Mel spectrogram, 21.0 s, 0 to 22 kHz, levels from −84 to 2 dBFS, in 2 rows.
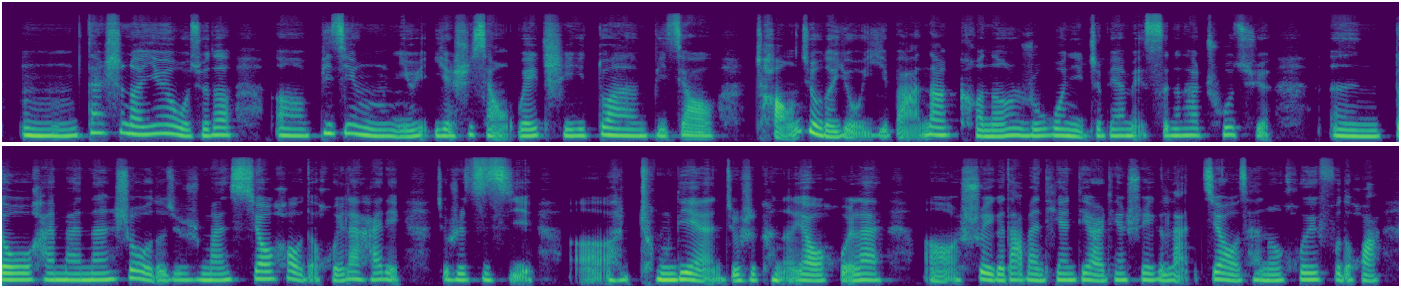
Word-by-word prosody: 嗯， 185 -1 +3
但 275 - -1
是 265 +1 -1
呢 230 -3 +3
因 235 +3 0
为 245 - +1
我 210 -5 +2
觉 180 +1 0
得， 205 +1 0 0.3
呃， 190 -1 0
毕 255 +5 +1
竟 205 - +2
你 175 +4 -2
也 185 0 +1
是 205 +5 -2
想 200 - +2
维 180 +1 +2
持 190 -1 -2
一 185 0 +1
段 190 -2 +1
比 185 0 -4
较 95 - 0 0.3
长 - - -1
久 285 -8 +4
的 160 -5 +2
友 195 +8 -2
谊 215 -4 -7
吧， - - -5
那 215 -1 +3
可 195 -3 -4
能 170 +4 +2
如 185 -1 +1
果 195 -1 +1
你 170 -3 +1
这 185 +3 -4
边 185 0 -1
每 190 +2 -1
次 205 - +2
跟 190 0 0
他 200 0 0
出 210 +2 -4
去， 210 +1 -6 0.4
嗯， 170 -3 +1
都 185 0 +5
还 185 -1 -1
蛮 180 -1 +2
难 185 +1 +2
受 210 -3 +1
的， - - -3
就 180 -1 -4
是 180 0 -3
蛮 175 +1 +1
消 210 +2 +5
耗 215 -3 -1
的。 195 +3 -6
回 170 -4 -4
来 205 +2 0
还 190 -1 -2
得 195 - -2 0.2
就 200 - -5
是 180 -1 +1
自 180 +1 +2
己， 180 +1 +3 0.3
呃， 175 - -5 0.2
充 185 -3 +4
电， 195 +1 +3
就 160 -4 -1
是 170 +1 -3
可 175 +1 -3
能 - - -5
要 160 -1 +2
回 - - -3
来， 175 0 +1 0.3
呃， - - -4
睡 180 0 +2
个 170 - +2
大 180 - 0
半 175 -2 -1
天。 180 +2 -1
第 190 0 0
二 160 -2 0
天 180 +2 -2
睡 185 0 -1
个 190 - -1
懒 165 -1 -3
觉 190 -4 +3
才 175 +3 -2
能 165 0 0
恢 190 +1 0
复 190 -1 -6
的 185 - -2
话， 175 -2 -3
185 Hz, 265 characters per minute, -23 LUFS, 180-200 Hz, 0.4 s, 都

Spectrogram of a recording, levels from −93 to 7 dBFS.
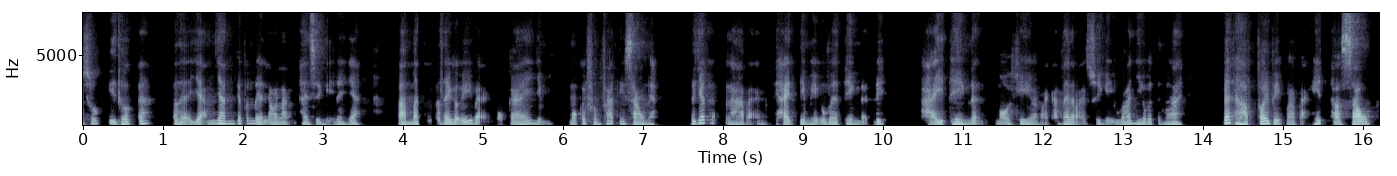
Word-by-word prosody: số 170 +6 -4
kỹ 135 +1 +2
thuật 160 -2 +3
á, 185 +4 0 0.3
có 175 - +2
thể 150 - +1
giảm 170 - +1
nhanh 180 -3 +4
cái 180 - +1
vấn 185 0 -5
đề 165 -5 +4
lo 140 +1 -1
lắng 140 +1 -2
hay 155 -3 0
suy 145 -1 -3
nghĩ 125 -4 -9
này 155 -2 -1
nha, 140 +1 0 0.5
và - - +7
mình 140 -1 +2 0.2
có 185 - -5
thể 145 -1 +5
gửi 135 -2 +2
ý 175 +5 +3
bạn - - -2
một 125 - -10
cái 165 +7 +1
những - - -6 0.3
một 125 - +1
cái 160 - -2
phương 155 -2 -3
pháp 175 +1 -2
như 155 - -1
sau 150 -1 +1
nè. 130 -2 -4 0.4
Thứ 165 - +3
nhất 220 +3 +4
á, 220 - -7
là 125 -3 -2
bạn - - -8 0.2
hãy 115 -1 +3
tìm 135 -3 -1
hiểu 125 +2 -2
về 145 -3 +3
thiền 125 -2 -1
định - - -5
đi, 145 0 +2 0.5
hãy 125 +10 +2
thiền 155 -6 +3
định 120 - -2 0.2
mỗi 130 - 0
khi 145 -4 +1
mà 120 - -3
bạn 120 - -9
cảm - - -6
thấy 160 +1 +4
là 155 - +3
bạn - - -5
suy 140 -2 -6
nghĩ - - -8
quá 155 +4 +2
nhiều 155 -7 +1
về 125 - +1
tương 135 +2 -9
lai, 145 0 +2 0.5
kết 215 +2 +8
hợp 155 -7 +5
với 170 +4 +7
việc 135 -7 +1
mà 125 -1 -2
bạn - - -7
hít 190 +2 +3
thở 110 0 +3
sâu. 165 +3 +7
145 Hz, 275 wpm, -25 LUFS, 135-170 Hz, 0.5 s, kết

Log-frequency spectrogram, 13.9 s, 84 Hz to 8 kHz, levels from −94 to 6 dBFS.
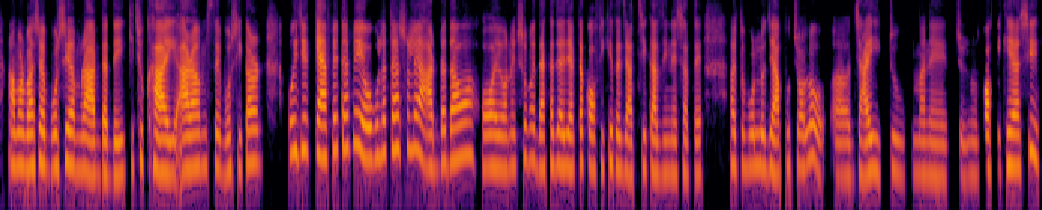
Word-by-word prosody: আমার 225 0 +2
বাসায় 225 +1 +3
বসে 225 +3 -1
আমরা 210 -1 +1
আড্ডা 185 +1 +1
দেই, 185 +1 -1
কিছু 250 +2 -7
খাই, 200 -3 +8 0.2
আরামসে 220 +1 +3
বসি। 205 +1 -6
কারণ, 240 0 +3 0.4
ওই 300 - 0
যে 320 - +2
ক্যাফে 270 +2 +7
ট্যাফে, 330 +2 0
ওগুলোতে 280 +5 -2
আসলে 325 0 -4 0.2
আড্ডা 220 +2 -2
দেওয়া 265 +3 +3 0.2
হয়। 220 0 0
অনেক 220 +1 -10
সময় 255 -1 -6
দেখা 215 +2 -2
যায় 225 -1 +1
যে, - - +2
একটা 230 +2 -2
কফি 210 +1 -3
খেতে 230 -3 -2
যাচ্ছি 185 +3 -3
কাজিনের 190 -1 -3
সাথে। 185 0 -6 0.4
হয়তো 230 -1 -4
বলল 220 0 -4
যে, - - +1
আপু 225 +4 -14
চলো 220 +4 -2 0.3
অ - - -4 0.3
যাই, 185 +1 +2
একটু 200 +2 -14
একচু 190 +1 -21
মানে 185 -1 -7 0.7
কফি 215 -1 +3
একটু - - -19
খেয়ে 225 -1 +3
আসি। 265 +8 -4
220 Hz, 195 wpm, -22 LUFS, 200-240 Hz, 0.7 s, খাই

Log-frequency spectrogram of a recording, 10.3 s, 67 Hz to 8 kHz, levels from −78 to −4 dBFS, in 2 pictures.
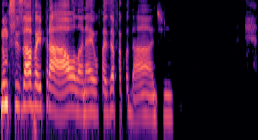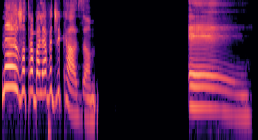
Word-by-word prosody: Não 230 +2 0
precisava 225 0 +3
ir 205 - -5
para 215 -4 -1
aula, 180 +1 0
né. 175 +1 -5
Eu 175 -1 -13
fazia 190 +1 -7
faculdade. 155 -4 -11 1.7
Não, 420 +4 +6
eu 385 - +3
já 365 - +5
trabalhava 345 0 0
de 340 +7 -1
casa. 165 - -2 1.9
É. 195 -7 -2
195 Hz, 95 wpm, -19 LUFS, 165-225 Hz, 1.9 s, Não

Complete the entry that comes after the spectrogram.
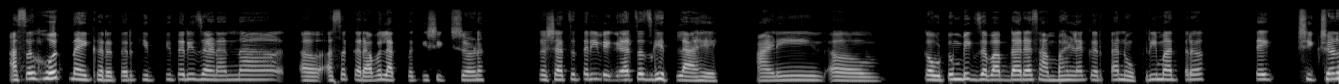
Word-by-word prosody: असं 260 +6 +4
होत 280 +3 +8
नाही 235 -4 +5
खरं 210 -3 +1
तर. 200 +1 -1
किती 220 +1 -9
तरी 235 +1 0
जणांना 220 -1 -1 0.5
अ, - - -1 0.2
असं 200 +5 -2
करावं 205 0 +1
लागतं, 195 -1 0
की 200 - -8
शिक्षण 205 +1 -3 0.6
कशाचं 220 +1 +1
तरी 240 +1 0
वेगळंच 215 +2 +2
घेतलं 215 -6 +2
आहे 180 -2 +1 0.4
आणि 195 +2 -1
अ, 190 - -1 0.9
कौटुंबिक 235 +4 +3
जबाबदाऱ्या 220 0 +4
सांभाळण्याकरता 210 0 -2
नोकरी 210 +2 -2
मात्र 225 +1 -1 0.6
ते 230 0 +3 0.3
शिक्षण 255 +3 +2
215 Hz, 125 wpm, -24 LUFS, 200-230 Hz, 0.9 s, होत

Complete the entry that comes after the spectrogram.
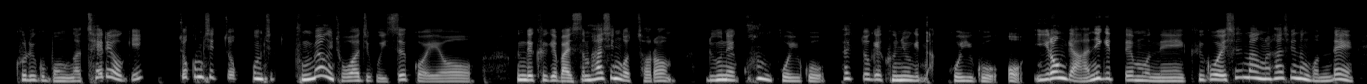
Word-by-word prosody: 그리고 205 -3 -3
뭔가 155 -1 -4
체력이 275 - -3 0.3
쪼끔씩 345 -5 -2
쪼끔씩 235 - 0 0.2
분명히 270 - +5
좋아지고 175 -3 -4
있을 210 - -3
거예요. 140 -4 -6 0.4
근데 215 -1 +6
그게 195 -2 -2
말씀하신 205 - +3
것처럼 165 -1 -4 0.3
눈에 200 +1 +4
쾅 260 -6 +2
보이고 155 -4 -3
팔뚝에 245 -4 -3
근육이 200 -2 +3
딱 - - -14
보이고 165 -5 -2
어 165 -2 -1
이런 280 +8 +6
게 - - -2
아니기 230 - +2
때문에 160 -5 -2
그거에 220 0 +2
실망을 295 -1 +2
하시는 280 -4 +4
건데 175 +5 -1
200 Hz, 325 characters per minute, -23 LUFS, 160-250 Hz, 0.4 s, 근데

